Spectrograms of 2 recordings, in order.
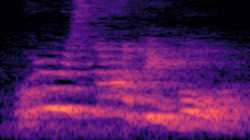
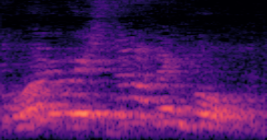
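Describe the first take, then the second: First: Much higher, loud exasperated whine; high, indignant what are we stopping for; impatient complaint. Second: Much higher, put-on mocking whine; lightly mocking the hurried believer; impatient complaint. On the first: Retold or imitated. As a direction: fuss at the holdup. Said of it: "I would have probably said". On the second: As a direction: tease the listeners with their own impatience. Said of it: "Have you ever said that".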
